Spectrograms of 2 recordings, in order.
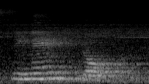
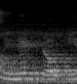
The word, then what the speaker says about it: synecdoche: Let's see third one, that is synecdoche. Sometimes when you see in Google, pronunciation is synecdoche.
